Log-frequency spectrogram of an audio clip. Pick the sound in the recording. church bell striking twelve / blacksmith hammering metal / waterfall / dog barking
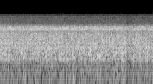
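waterfall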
